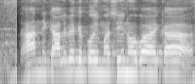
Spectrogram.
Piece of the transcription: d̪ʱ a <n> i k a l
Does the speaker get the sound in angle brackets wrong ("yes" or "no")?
yes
